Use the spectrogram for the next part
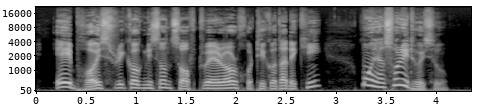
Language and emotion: Assamese, surprised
